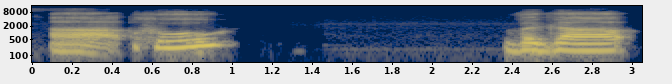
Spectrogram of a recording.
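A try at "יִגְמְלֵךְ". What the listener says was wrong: No, it's a yud. No, it's Yigamelech. Yigamelech.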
